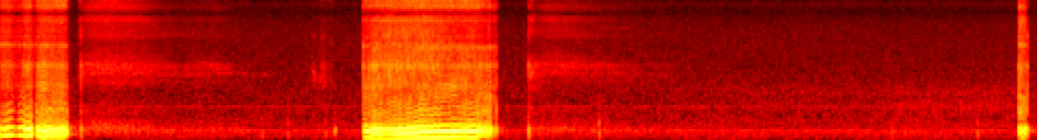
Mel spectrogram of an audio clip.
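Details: A sleeping beagle snoring downstairs, loud enough to wake the owner behind a closed bedroom door; loud buzzing snores, one long rumbling breath between quiet pauses.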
